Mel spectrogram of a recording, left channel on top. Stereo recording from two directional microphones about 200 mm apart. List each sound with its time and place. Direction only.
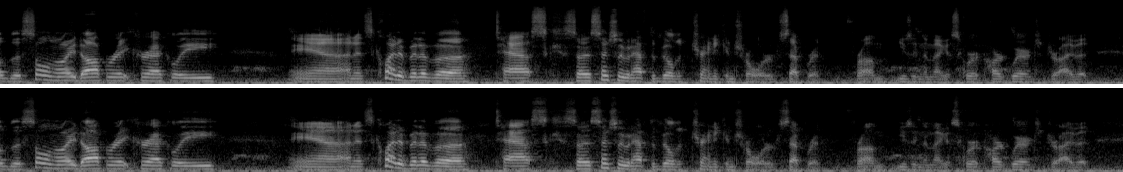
0.1 s speech: centre (ahead or behind)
